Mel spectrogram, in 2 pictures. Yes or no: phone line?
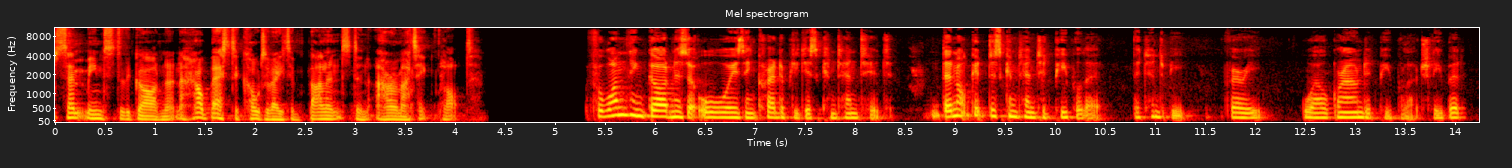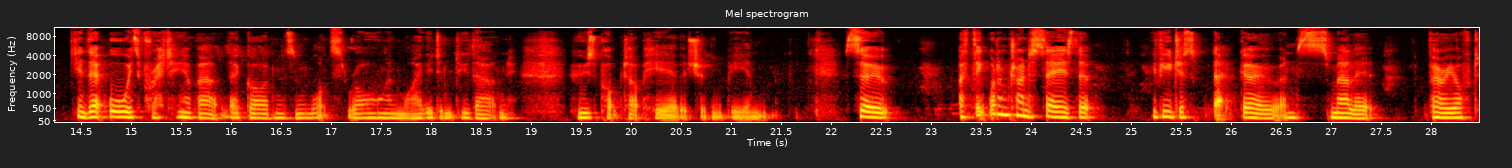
no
